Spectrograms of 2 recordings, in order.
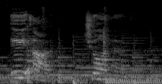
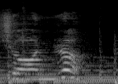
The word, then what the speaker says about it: genre: Where it is mispronounced as genre because of gen, G-E-N, gen, E-R, or genre, that is J-O-N-A-R, genre. But it must be pronounced as genre, genre.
